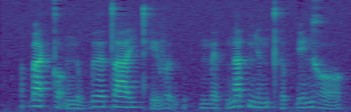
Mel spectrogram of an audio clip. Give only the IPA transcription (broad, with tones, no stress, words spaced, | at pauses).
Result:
ɓa˦˥k̚t̪ɔ̰˧˨ŋə˧˩w ɓəː˧t̪aː˧jt̪ʰḛ˧˨və̰˧˨wʔ | mɛ˨˩p̚na˦˥t̚ɲə˨˦nt̪ʰə˨˩p̚ ɗe˨˦nɣɔ˧˩˨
